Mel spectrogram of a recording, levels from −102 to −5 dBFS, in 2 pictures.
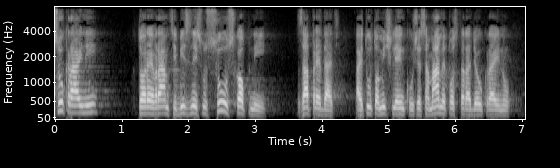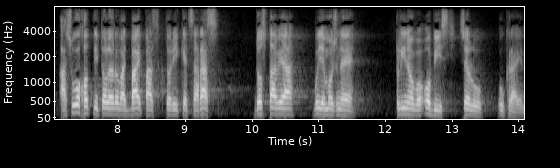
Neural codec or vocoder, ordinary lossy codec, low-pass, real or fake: none; none; 7.2 kHz; real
